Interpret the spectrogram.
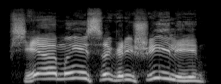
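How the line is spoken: Roared. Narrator (Russian): взревел

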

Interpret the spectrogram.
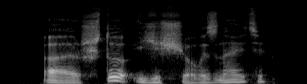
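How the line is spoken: Fairly quiet question. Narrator (Russian): спросил он довольно тихо

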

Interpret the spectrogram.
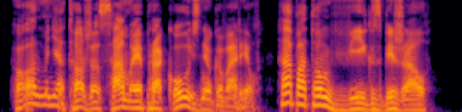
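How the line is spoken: Old man's snort. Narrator (Russian): хмыкнул дед

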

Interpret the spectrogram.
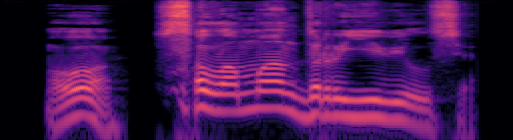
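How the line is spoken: Amused snort. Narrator (Russian): хмыкнул регистратор

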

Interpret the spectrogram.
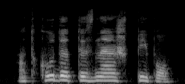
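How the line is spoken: Asked sternly. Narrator (Russian): строго спросил дядя Герман

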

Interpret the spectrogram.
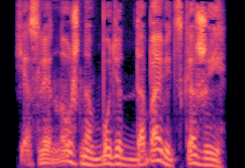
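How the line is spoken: Quiet whisper. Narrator (Russian): тихо шепнул Ичиро

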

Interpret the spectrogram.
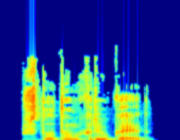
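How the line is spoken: Whispered question. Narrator (Russian): шепотом поинтересовался он у Рады

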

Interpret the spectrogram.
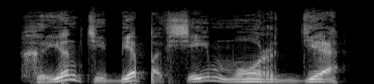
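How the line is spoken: Whispered. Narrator (Russian): прошептал парень

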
